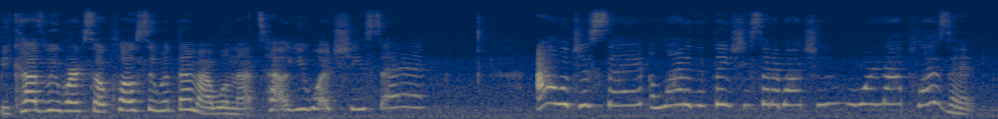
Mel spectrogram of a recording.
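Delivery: a hint of a discreet prim manager; prim boss voice. Boss quoted, prim and hushed.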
